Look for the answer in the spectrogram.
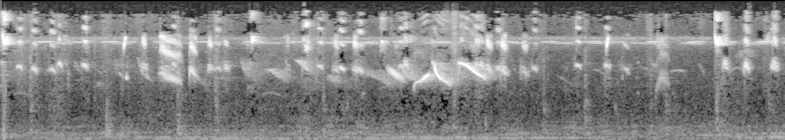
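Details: Trinca-ferro, the green-winged saltator, gives a short run of loud whistled phrases, including two sharp downward slurs near the end, over dense high-pitched chirping and tweeting from other birds and a constant faint high whine.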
